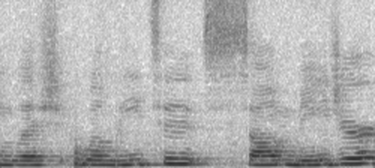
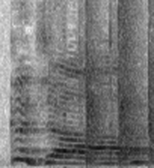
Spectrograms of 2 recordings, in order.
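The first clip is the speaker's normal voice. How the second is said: cheerful praise; 3 semitones higher, 12 dB louder than usual. Real, not acted. Teacher praising the class.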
